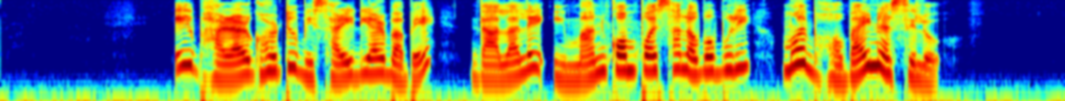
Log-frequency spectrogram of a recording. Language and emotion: Assamese, surprised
